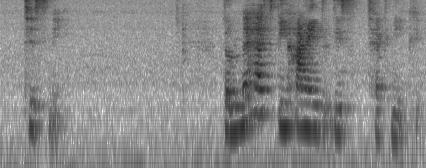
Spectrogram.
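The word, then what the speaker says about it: t-SNE: pronounce this acronym and the majority opinion is to pronounce it like a word disney the math behind this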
